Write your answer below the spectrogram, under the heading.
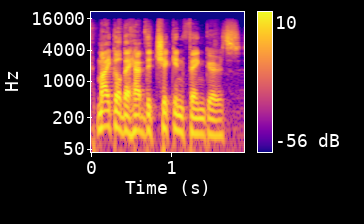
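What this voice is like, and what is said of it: Imitates another person's voice, accent. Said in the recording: “my mother doing that kind of accent”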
